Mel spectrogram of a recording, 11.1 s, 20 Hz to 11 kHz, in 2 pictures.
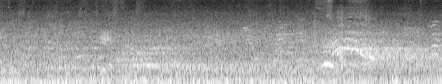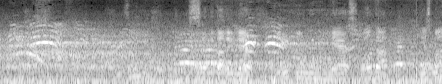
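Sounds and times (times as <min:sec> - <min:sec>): players and spectators shouting: 0:01.0 - 0:11.0.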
